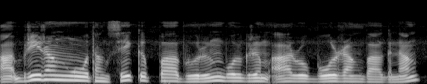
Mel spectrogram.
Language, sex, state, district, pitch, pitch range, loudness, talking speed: Garo, male, Meghalaya, West Garo Hills, 150 Hz, 135-180 Hz, -14 LUFS, 100 wpm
